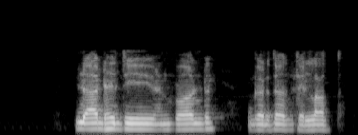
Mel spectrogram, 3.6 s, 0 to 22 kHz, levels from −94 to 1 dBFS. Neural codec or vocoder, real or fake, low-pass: codec, 16 kHz, 8 kbps, FunCodec, trained on LibriTTS, 25 frames a second; fake; 5.4 kHz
